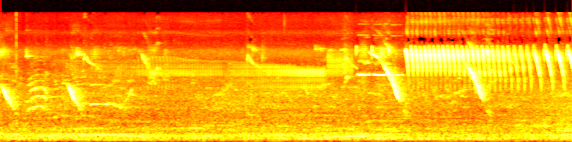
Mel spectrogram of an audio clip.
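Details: Canary singing to spur reluctant canaries: sharp downward-sweeping whistled notes and a held whistle, followed by a fast high trill in the last seconds, over a constant low rumble.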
